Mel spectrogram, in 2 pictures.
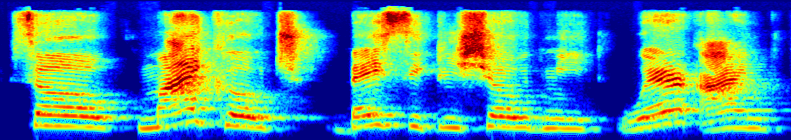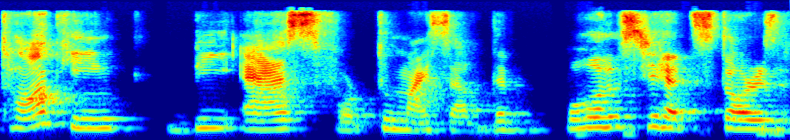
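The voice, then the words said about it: Foreign accent. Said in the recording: “because I'm foreigner, because I have accent.”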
